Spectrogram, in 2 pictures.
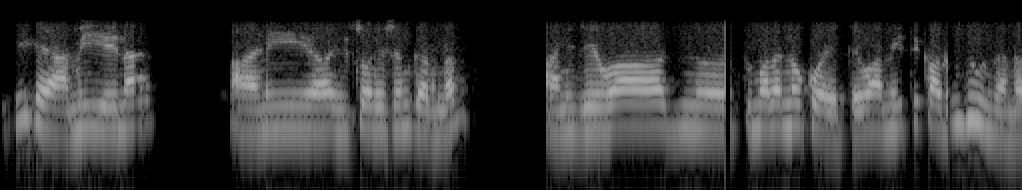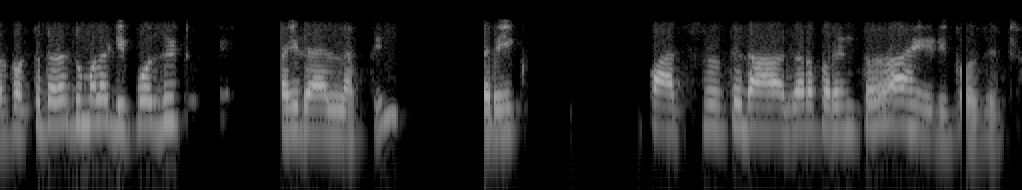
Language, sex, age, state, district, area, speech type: Marathi, male, 30-45, Maharashtra, Mumbai Suburban, urban, conversation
